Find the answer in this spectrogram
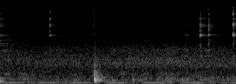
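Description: A glass stirring rod clinking lightly against a glass beaker while stirring a water solution, a few faint ticks and one firmer knock about a second in.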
